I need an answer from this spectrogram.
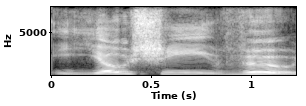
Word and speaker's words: Yoshi Vu: Uh and today we have Yoshi Vu. Did I pronounce that right?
